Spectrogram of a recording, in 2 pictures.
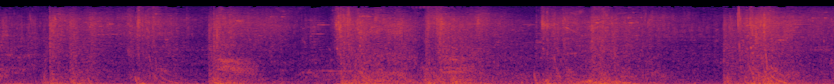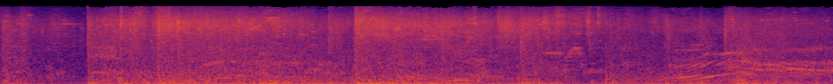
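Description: Explosions and energy blasts boom and crackle in bursts.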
